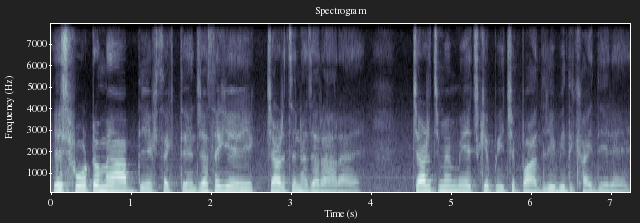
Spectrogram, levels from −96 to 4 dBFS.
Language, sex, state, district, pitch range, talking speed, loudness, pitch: Hindi, male, Bihar, Madhepura, 170-205 Hz, 225 wpm, -17 LUFS, 185 Hz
